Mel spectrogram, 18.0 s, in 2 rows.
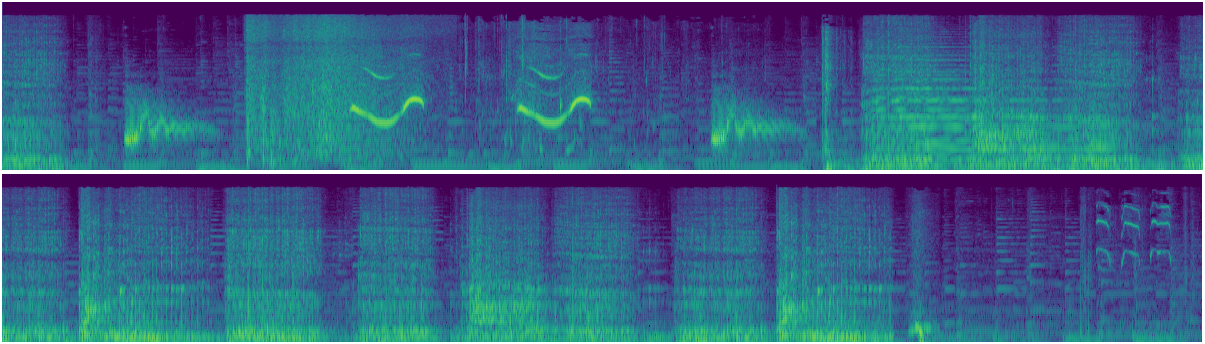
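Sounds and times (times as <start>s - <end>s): lion roaring: 0.0s - 0.6s, 6.4s - 16.0s.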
